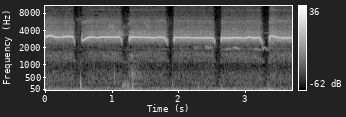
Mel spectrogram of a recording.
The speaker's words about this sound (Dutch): Een nachtegaal zingt veel luider nog. Oh, hey, daar gaat hij.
